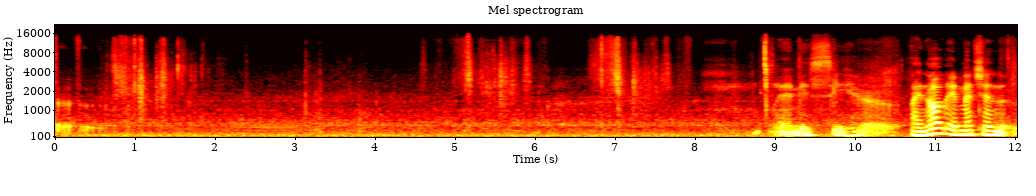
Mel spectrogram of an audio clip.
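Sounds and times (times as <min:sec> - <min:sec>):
low room hum: 0:00.0 - 0:12.0
book pages rustling: 0:00.6 - 0:02.0, 0:04.5 - 0:08.0.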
